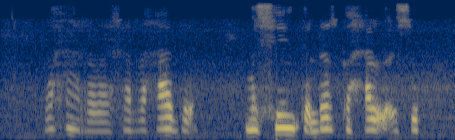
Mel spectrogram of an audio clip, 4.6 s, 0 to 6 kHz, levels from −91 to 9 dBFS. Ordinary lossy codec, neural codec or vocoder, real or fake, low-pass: none; none; real; 5.4 kHz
